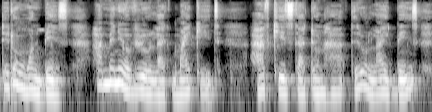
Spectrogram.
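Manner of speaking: quiet, low, hushed voice, speaking softly. A parent talks to viewers while the kids are sleeping, quiet low voice. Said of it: "my voice is low because my kids are sleeping".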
